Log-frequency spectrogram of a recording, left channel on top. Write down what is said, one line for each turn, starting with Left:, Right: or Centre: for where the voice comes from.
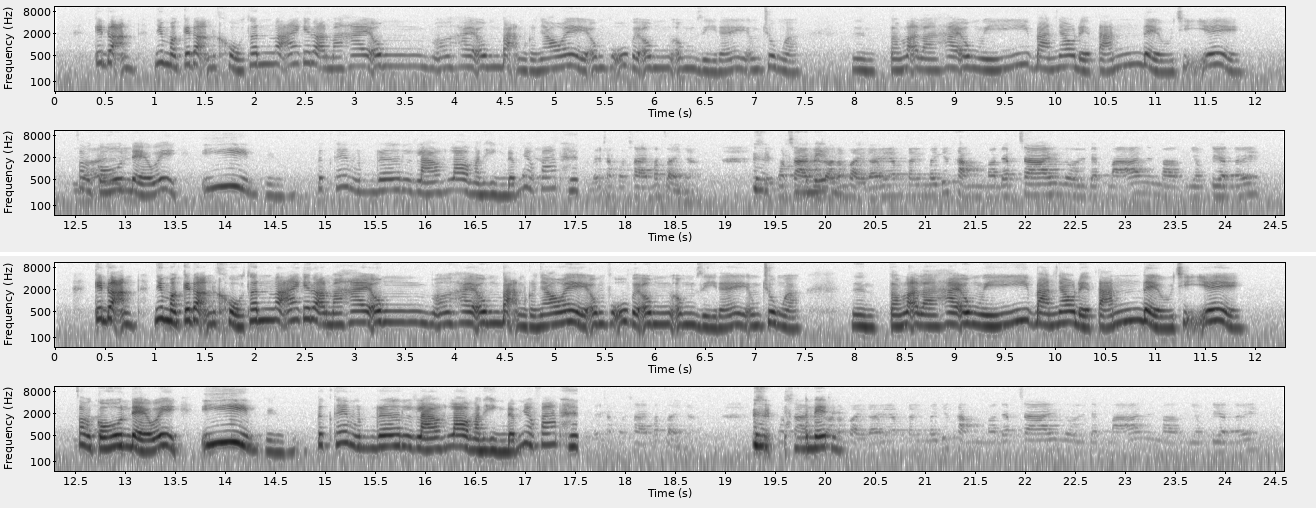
Right: cái đoạn nhưng mà cái đoạn khổ thân vãi cái đoạn mà hai ông hai ông bạn của nhau ấy ông Vũ với ông ông gì đấy ông Trung à Ừ, tóm lại là hai ông ý bàn nhau để tán đều chị ấy
Left: thì
Right: xong
Left: đấy
Right: rồi cầu hôn đều ấy ý tức thế một rơ- lao lao vào màn hình đấm
Left: không
Right: nhau
Left: nhẽ
Right: phát
Left: mấy thằng con trai mắt dày nhỉ
Right: <laughs>
Left: thấy con trai
Right: mà nết
Left: bây giờ nó
Right: <laughs>
Left: dày đấy em thấy mấy cái thằng mà đẹp trai rồi đẹp mã nhưng mà nhiều tiền đấy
